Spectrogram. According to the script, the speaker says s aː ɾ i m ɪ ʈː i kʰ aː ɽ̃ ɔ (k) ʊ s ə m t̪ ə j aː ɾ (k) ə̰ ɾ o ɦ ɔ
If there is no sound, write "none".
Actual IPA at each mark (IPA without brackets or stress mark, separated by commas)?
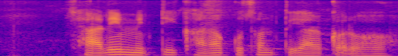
k, k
